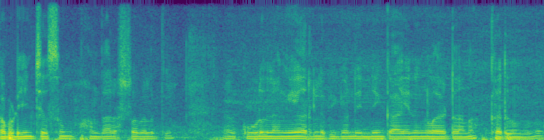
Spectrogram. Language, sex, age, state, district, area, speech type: Malayalam, male, 45-60, Kerala, Alappuzha, rural, spontaneous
